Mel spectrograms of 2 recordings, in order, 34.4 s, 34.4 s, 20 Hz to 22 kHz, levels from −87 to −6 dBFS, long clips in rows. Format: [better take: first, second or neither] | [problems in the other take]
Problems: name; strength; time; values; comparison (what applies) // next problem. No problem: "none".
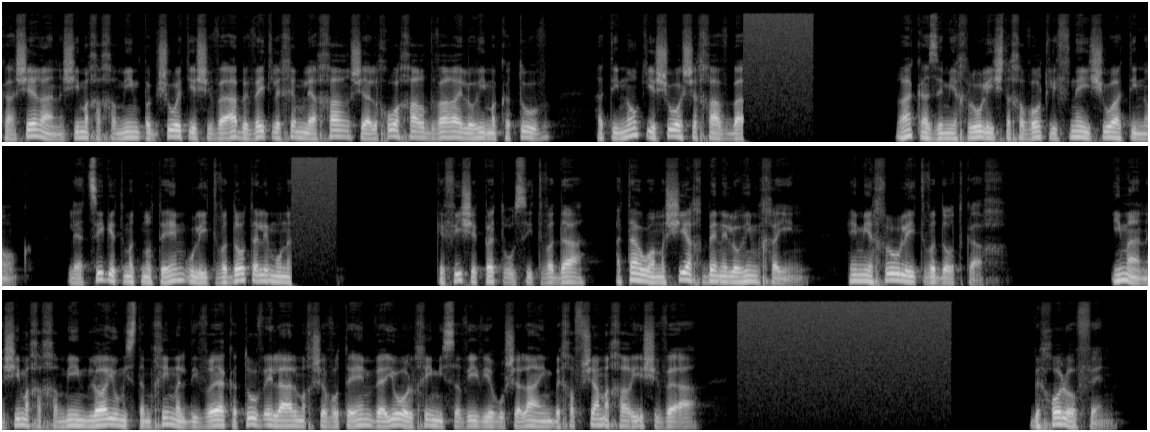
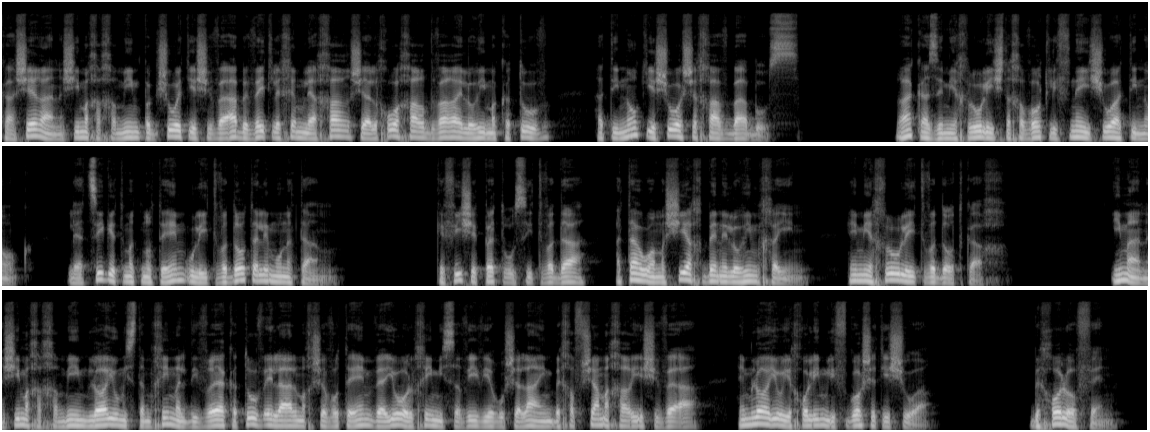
second | audio cutting out; filled with static; at 7.5 s for 0.5 s, at 14 s and at 30 s for 2 s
